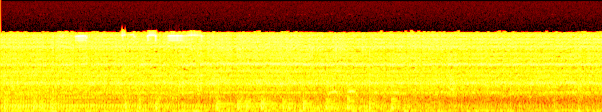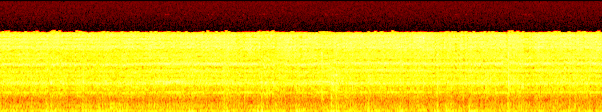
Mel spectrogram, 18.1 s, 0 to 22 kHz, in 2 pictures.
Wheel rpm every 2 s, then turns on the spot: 150, 160, 160, 160, 160, 160, 160, 160, 160.
none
